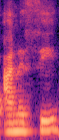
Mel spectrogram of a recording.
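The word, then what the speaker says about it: anise seed: shave grass bay leaf a knee seed or anisee that's how we pronounce it and annika powder and there's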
